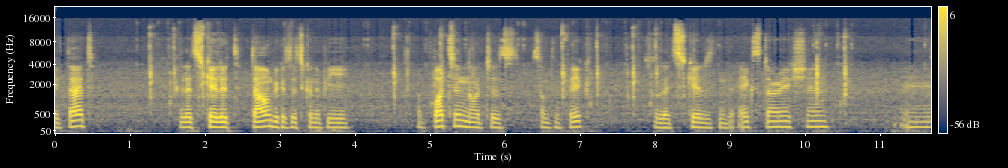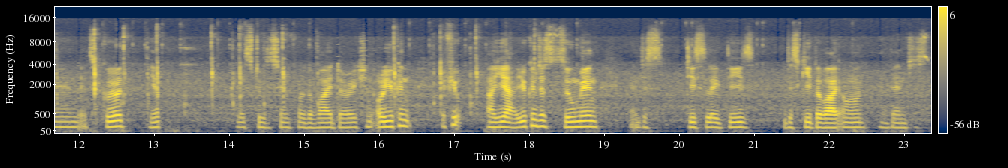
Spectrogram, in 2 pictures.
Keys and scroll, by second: 1.2-2.6 typing, 4.7 2, 5.3 3, 6.7-8.7 typing, 10.3 2, 10.7 3, 12.1-14.9 typing, 17.0 1, 17.4 2, 18.2 3.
